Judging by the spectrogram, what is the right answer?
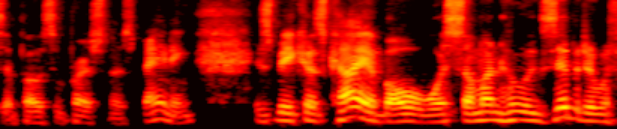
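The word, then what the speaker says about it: Caillebotte: paris a rainy day the artist's name is kaya bo that's how you pronounce it roughly in in french so it's spelled c-a-l-l-e b-o-t-t-e and the date is 1877.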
